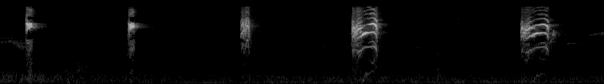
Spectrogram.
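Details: Sunbird (sogon) on a master recording used for training: five sharp, very high chirps about a second apart, the later ones longer, buzzier and harmonic-rich. Background otherwise quiet.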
